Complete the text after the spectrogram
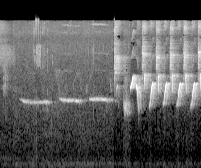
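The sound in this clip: A nightingale sings: a steady, high, pure whistled note held in repeated stretches, then a fast, loud series of rising chirps and trills with a faint low hum of background noise beneath.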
